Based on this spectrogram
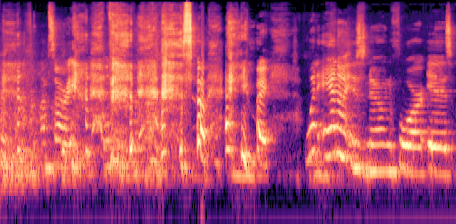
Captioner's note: laughter; laughs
